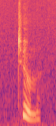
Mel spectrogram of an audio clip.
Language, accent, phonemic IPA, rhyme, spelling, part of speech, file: English, US, /tum/, -uːm, tomb, noun / verb, En-us-tomb.ogg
